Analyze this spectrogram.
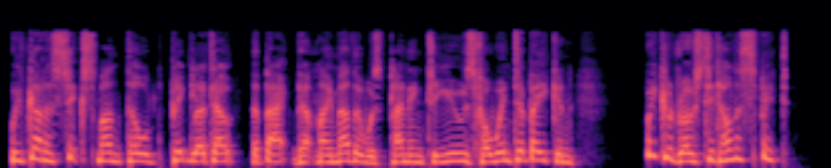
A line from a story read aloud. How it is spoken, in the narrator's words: Young Eileen, who had once had a childish crush on Barney, said excitedly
